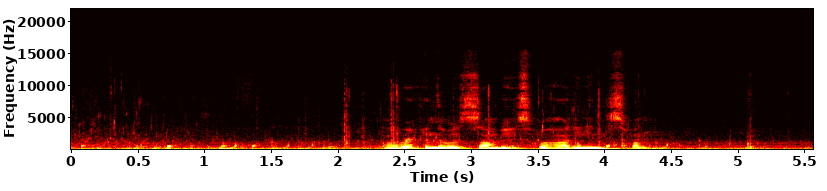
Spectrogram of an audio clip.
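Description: Lava bubbles and pops softly.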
